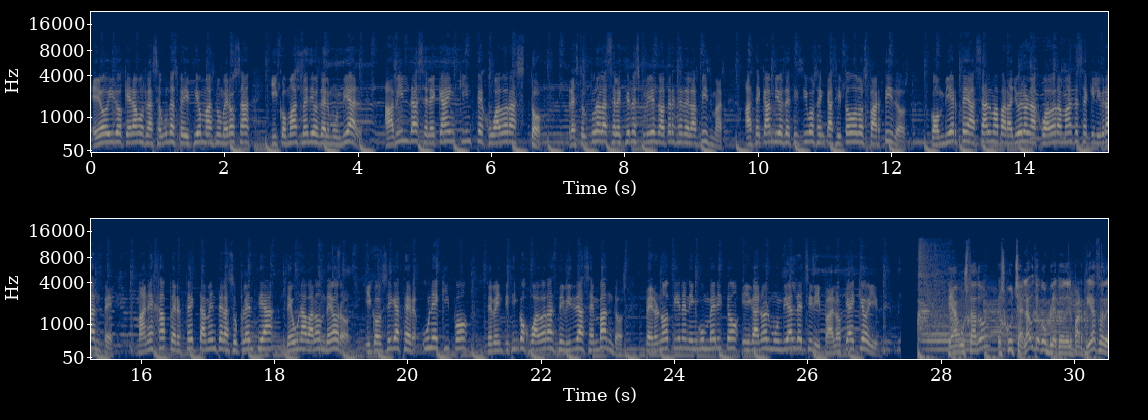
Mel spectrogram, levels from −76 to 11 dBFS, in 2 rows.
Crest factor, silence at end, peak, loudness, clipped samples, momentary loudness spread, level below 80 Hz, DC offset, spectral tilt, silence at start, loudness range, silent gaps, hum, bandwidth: 18 dB; 0 s; -8 dBFS; -27 LUFS; under 0.1%; 7 LU; -44 dBFS; under 0.1%; -4.5 dB/octave; 0 s; 2 LU; 27.41-27.63 s; none; 13.5 kHz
